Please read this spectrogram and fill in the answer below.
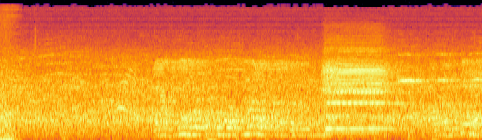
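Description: Arena horn sounding once, a steady blast of just under a second about four seconds in, after a fainter steady tone about two seconds in, over crowd noise; at this point it signals a substitution for a player who has fouled out.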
